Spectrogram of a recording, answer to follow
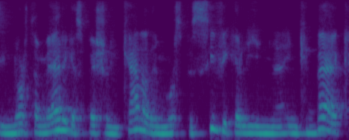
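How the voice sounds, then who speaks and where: A man speaks with an Italian accent. His voice is high, with lively intonation. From Italy. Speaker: professor. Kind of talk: panel discussion.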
